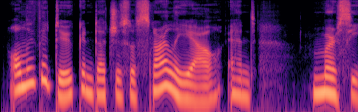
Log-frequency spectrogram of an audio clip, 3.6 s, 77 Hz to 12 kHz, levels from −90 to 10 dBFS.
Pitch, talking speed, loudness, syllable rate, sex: 185 Hz, 135 wpm, -17 LUFS, 4.6 syllables/s, female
